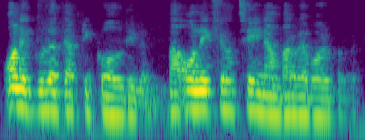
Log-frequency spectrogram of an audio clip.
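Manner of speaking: ordinary delivery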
